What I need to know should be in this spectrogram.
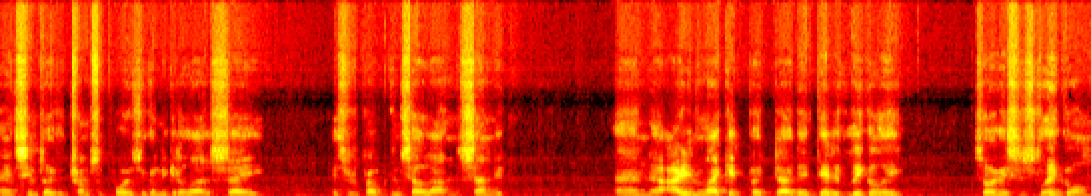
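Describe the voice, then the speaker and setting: A man's fairly low, somewhat breathy voice, flat and monotone, at a fairly quick pace with long, frequent pauses. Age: 60s. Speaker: poet hosting cable access show. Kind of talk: rambling monologue. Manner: halting.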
